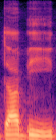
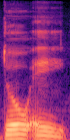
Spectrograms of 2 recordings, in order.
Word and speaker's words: David: david it is not dawid his name is pronounced do aid or dodd for short the king's name is derived from the hebrew word doud which means beloved more correct versions of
